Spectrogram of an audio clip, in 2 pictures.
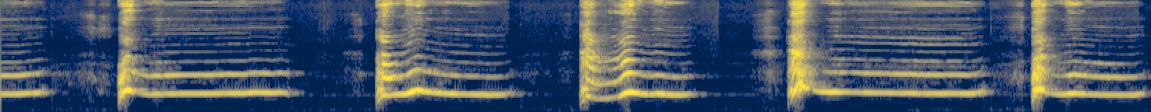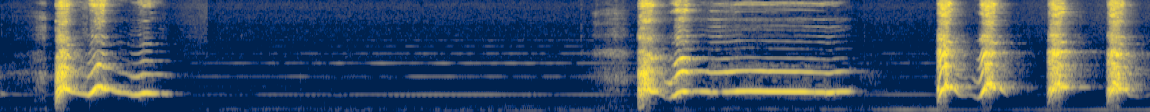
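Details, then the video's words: Pet dog singing along with a monthly municipal test siren. Repeated short howls, each dipping or wavering at the start, then a steady tone, come in a series with gaps. A quieter stretch gives way to a longer howl and a final run of clipped yips. "Henry Sings Along With Test Siren!"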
